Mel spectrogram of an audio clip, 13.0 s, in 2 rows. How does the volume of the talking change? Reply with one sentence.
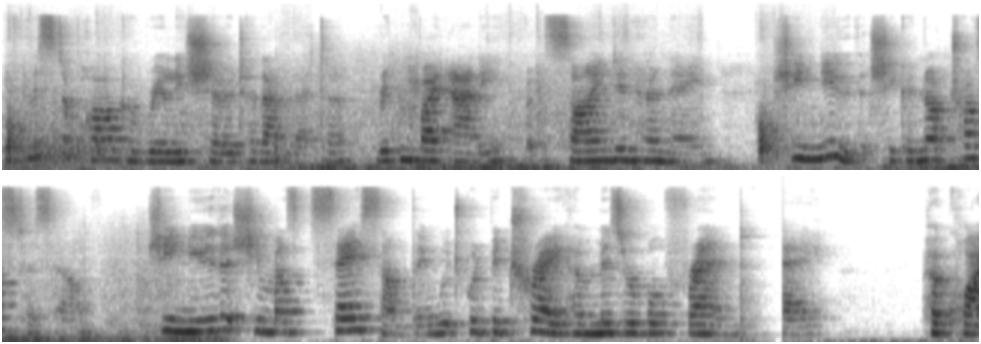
The loudness of the talking stays about the same.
